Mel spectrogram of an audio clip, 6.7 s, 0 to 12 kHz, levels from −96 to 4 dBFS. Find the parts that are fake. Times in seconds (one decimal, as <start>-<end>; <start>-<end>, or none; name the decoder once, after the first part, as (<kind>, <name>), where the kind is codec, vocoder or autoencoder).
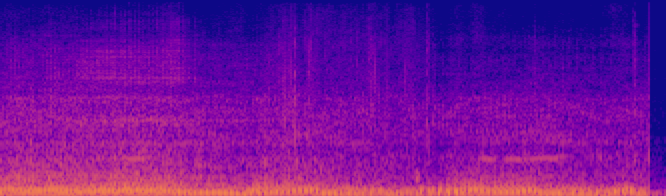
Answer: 0.0-0.4 (vocoder, BigVGAN v2); 4.4-6.7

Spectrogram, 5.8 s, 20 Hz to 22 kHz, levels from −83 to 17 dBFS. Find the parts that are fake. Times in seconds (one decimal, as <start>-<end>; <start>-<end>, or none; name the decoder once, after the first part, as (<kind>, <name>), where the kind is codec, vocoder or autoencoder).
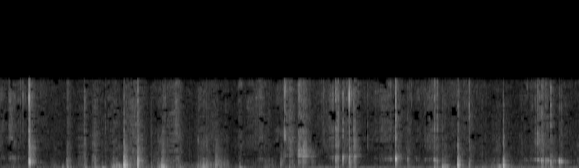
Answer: none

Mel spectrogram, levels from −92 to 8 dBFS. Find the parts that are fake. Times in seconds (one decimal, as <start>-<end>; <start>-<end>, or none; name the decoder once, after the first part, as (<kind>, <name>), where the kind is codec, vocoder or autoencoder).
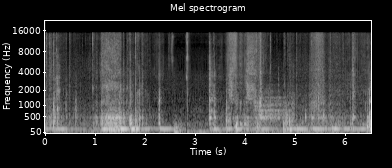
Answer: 2.1-4.1 (vocoder, BigVGAN v2); 6.0-6.5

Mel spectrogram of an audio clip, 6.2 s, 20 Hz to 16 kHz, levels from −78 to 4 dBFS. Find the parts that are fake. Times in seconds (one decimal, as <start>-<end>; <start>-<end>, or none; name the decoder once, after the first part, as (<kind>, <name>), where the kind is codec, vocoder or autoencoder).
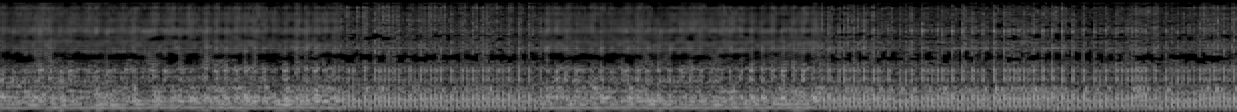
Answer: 0.0-1.7 (vocoder, BigVGAN v2); 2.7-4.1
